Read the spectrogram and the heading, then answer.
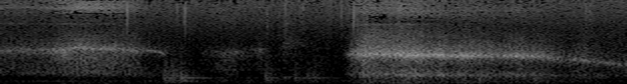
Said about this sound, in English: When the ball starts to make its way down, I want you to take a big, deep breath. Ready? Deep breath. Exhale. We're going to do this one more time. Ready? Got to inhale.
